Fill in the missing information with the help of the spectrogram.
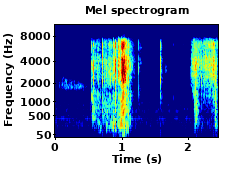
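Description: Crisp riffling of a Tarot Mucha deck of tarot cards, shuffled before a reading in two quick bursts separated by a brief pause and a single soft tap, with no voices.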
